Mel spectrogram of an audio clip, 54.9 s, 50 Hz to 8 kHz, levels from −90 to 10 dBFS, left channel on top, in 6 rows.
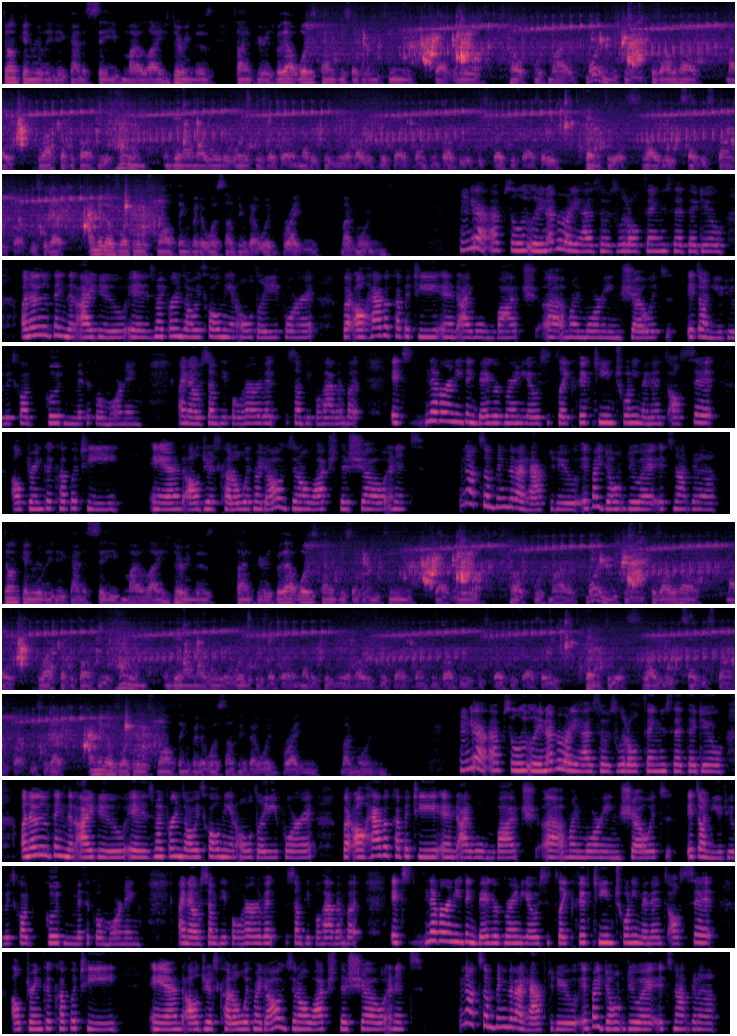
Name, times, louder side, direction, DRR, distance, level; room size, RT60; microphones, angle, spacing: voice 1, 0.0-2.6 2.9-5.1 5.4-6.0 6.3-8.7 9.0-9.3 9.6-16.1 16.4-19.1 19.4-22.2 22.6-23.1, left 3 dB, 65° left, 1.6 m, -49 dB
sound 1, 3.8-20.4, left 4 dB, 35° left, 0.9 m, -41 dB
voice 2, 24.0-45.5 45.9-47.2 47.7-51.1 51.5-54.7, right 3 dB, 50° right, 0.7 m, -40 dB
3.7 x 3.7 x 3.0 m
head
